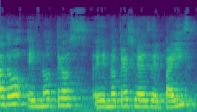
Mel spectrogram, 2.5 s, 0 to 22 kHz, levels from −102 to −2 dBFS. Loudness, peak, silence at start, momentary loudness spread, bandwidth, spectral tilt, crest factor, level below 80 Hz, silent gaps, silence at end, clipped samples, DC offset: -17 LUFS; -2 dBFS; 0 s; 5 LU; 11.5 kHz; -6 dB/octave; 14 dB; -48 dBFS; none; 0 s; under 0.1%; under 0.1%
